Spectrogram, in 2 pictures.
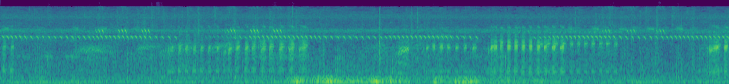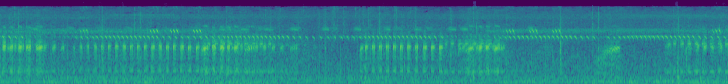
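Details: Frog chorus in rain among rice paddies, with repeated pulsed rattling calls in long bursts throughout, layered over a constant shrill drone, tiny triplet chirps and rain patter, plus a low thumping rumble around three to four seconds.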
